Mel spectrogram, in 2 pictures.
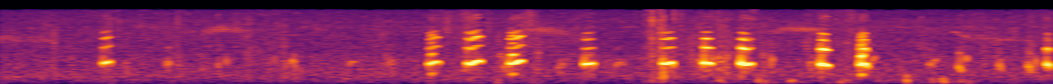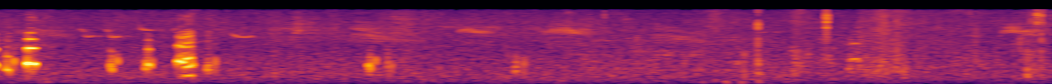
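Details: Two pet guinea pigs, Pinka and Minka, out on grass: short, clipped mid-pitched squeaks with bright overtones come in irregular bursts, clustered mostly between two and six seconds, then fade to sparse soft chirps over a quiet outdoor background.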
